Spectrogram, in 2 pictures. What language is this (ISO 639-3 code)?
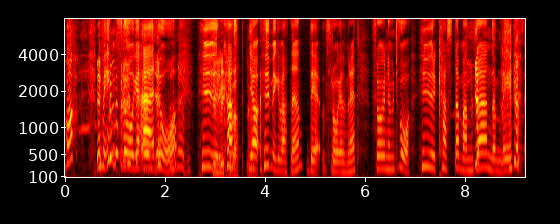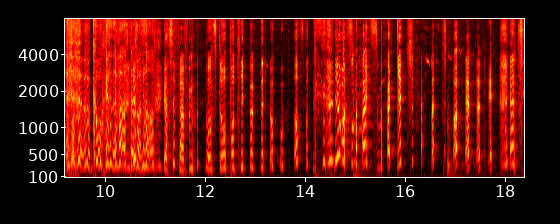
swe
